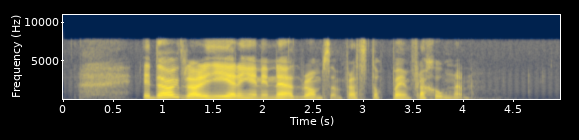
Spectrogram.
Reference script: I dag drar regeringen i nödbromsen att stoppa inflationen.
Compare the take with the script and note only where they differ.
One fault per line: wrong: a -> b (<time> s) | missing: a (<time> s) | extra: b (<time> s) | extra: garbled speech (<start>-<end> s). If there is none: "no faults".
extra: för (2.8 s)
